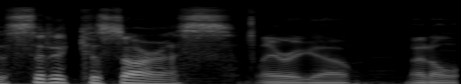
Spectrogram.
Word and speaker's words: Psittacosaurus: Pistococcus. Yeah, you just don't pronounce the P. The Psittacosaurus.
